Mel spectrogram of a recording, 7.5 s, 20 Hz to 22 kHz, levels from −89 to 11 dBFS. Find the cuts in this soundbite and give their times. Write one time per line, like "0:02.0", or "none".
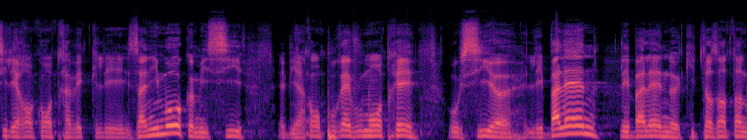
0:03.0
0:06.2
